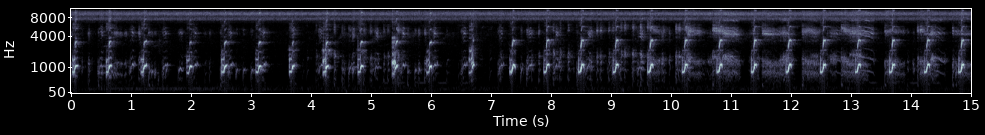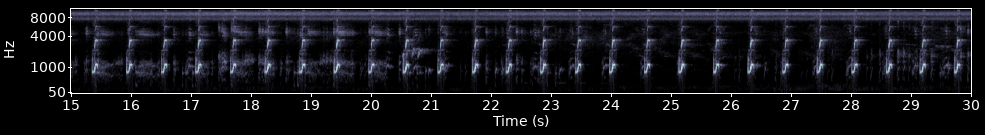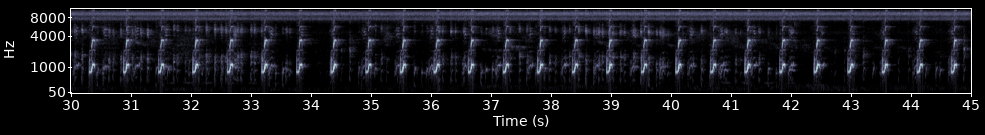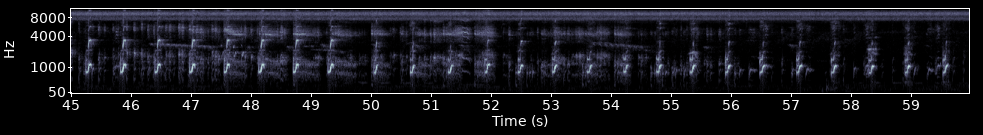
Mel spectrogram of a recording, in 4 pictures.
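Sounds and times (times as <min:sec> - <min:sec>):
bird calling: 0:00.0 - 0:59.9.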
